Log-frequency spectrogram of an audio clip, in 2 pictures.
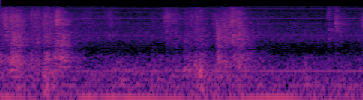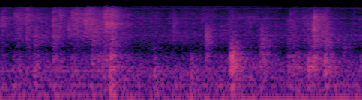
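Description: Quiet room tone under a steady low hum, with scattered faint small knocks and rustles such as papers and desks being handled.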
